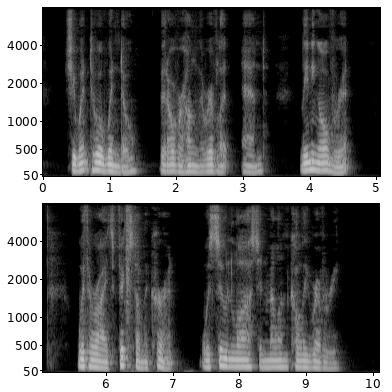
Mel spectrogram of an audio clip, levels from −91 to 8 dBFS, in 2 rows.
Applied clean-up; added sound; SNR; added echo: classical method log-MMSE.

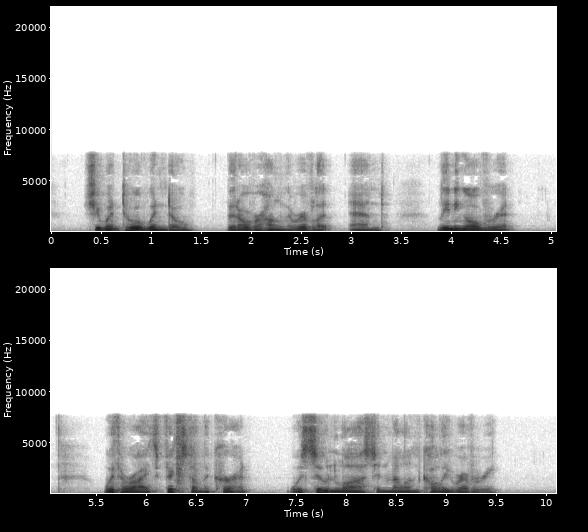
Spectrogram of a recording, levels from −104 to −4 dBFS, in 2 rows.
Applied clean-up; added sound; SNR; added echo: none; Dishes, pots, and pans; 18 dB; none.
